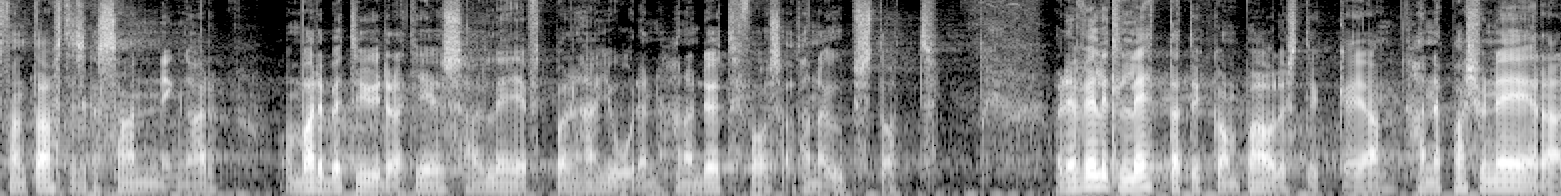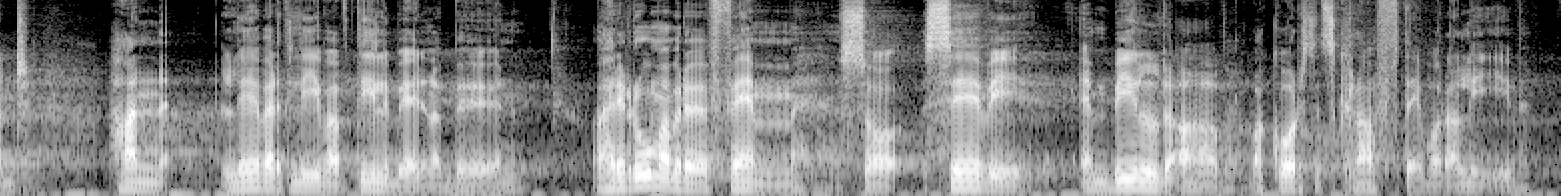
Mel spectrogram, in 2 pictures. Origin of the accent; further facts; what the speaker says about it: Finland; som finsk man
